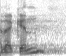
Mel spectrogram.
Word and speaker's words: Daquin: ¿Se pronuncia Daquin? Daquin. Sí, así es, Daquin.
